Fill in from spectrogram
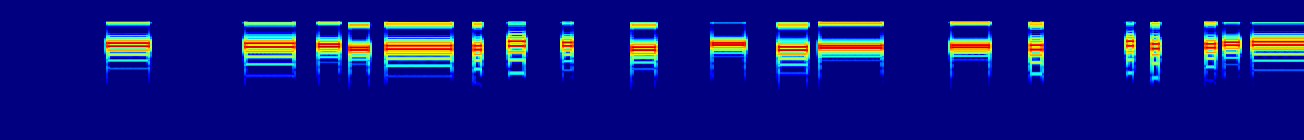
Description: Pairs of high tones at irregular times. There is no code.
